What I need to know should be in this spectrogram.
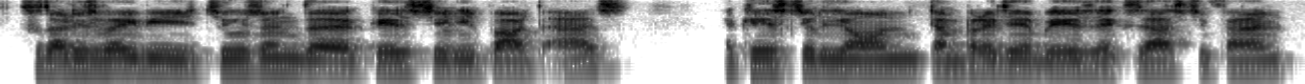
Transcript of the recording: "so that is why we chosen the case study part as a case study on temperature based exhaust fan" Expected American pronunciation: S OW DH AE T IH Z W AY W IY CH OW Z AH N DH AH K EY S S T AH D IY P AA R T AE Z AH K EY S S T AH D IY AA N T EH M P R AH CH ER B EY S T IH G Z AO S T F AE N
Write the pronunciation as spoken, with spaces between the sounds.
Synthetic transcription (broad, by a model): S OW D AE T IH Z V AY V IY CH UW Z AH N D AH K EY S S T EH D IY P AA R T AE Z AH K EY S S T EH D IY AA N T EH M P R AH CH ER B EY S IH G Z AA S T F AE N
